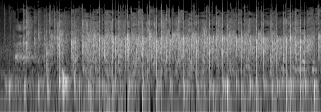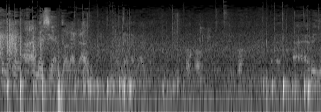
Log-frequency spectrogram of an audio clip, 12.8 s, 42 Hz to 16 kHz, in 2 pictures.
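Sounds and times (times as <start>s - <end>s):
audience applause: 0.3s - 7.4s
speech: 7.4s - 7.6s.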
